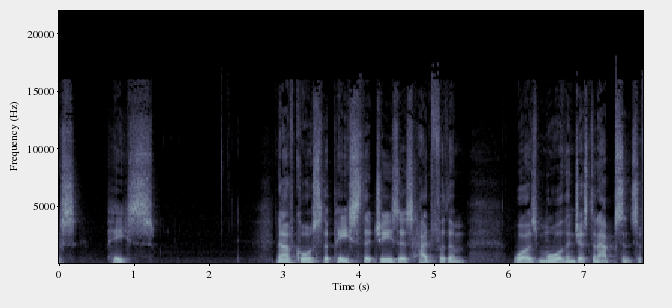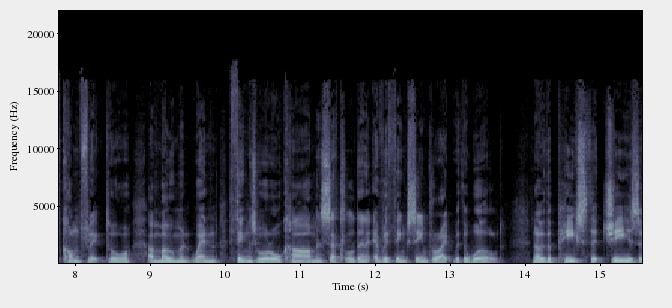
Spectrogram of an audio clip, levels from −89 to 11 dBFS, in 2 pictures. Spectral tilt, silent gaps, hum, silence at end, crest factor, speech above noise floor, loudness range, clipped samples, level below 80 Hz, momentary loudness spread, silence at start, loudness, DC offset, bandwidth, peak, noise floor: -4.5 dB/octave; none; none; 0 s; 18 dB; 44 dB; 2 LU; under 0.1%; -66 dBFS; 7 LU; 0 s; -26 LUFS; under 0.1%; 17 kHz; -8 dBFS; -70 dBFS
